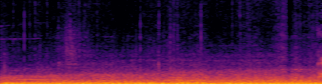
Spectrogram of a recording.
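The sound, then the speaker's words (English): An electric production car accelerating hard from a launch, driven by Jay Leno on a quarter-mile run trying to break the land speed record for production cars, heard as a loud, steady low roar with rushing rumble that holds for several seconds, with no voices over it. “He tried to break the quarter-mile land speed record for production cars.”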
